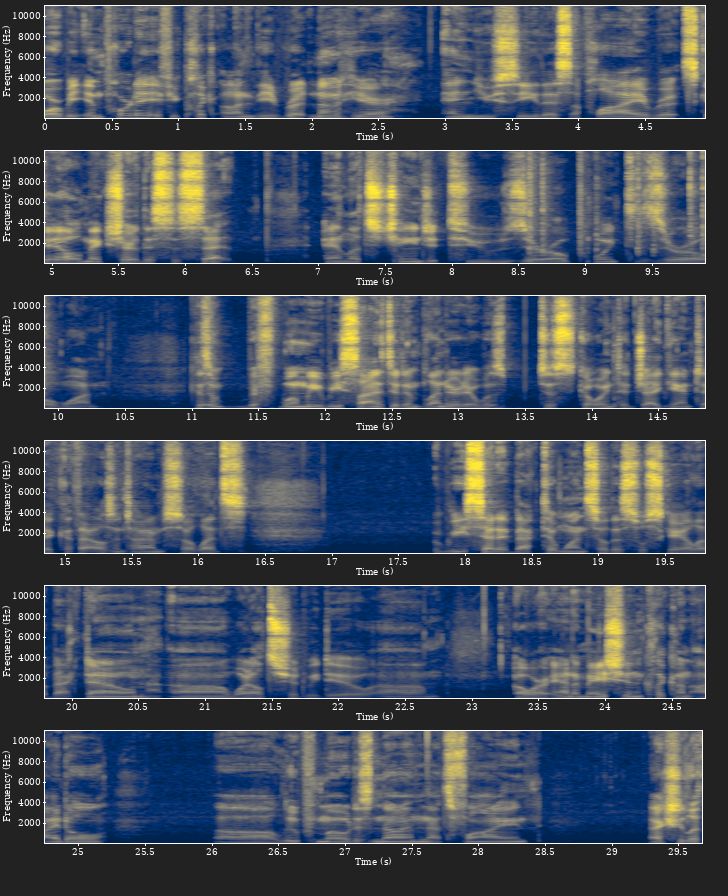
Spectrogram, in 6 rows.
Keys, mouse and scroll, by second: 1.4 click, 7.5 click, 8.6 KP_0, 8.9 KP_Decimal, 9.4 KP_0, 9.8 KP_1, 23.4-24.4 drag.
